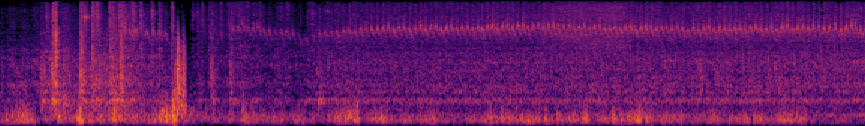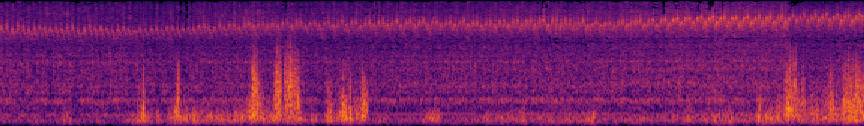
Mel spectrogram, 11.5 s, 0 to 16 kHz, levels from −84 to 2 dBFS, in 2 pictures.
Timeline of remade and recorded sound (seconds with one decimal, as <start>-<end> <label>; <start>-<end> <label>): 0.0-11.5 recorded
